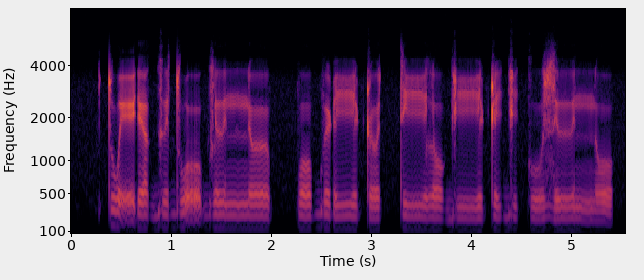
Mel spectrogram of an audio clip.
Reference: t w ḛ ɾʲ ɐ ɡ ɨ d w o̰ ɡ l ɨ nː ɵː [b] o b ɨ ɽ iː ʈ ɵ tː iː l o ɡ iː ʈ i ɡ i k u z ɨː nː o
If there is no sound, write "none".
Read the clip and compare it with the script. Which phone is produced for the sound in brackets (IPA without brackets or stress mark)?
pː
